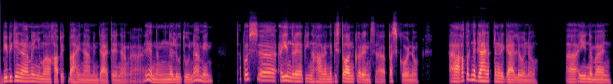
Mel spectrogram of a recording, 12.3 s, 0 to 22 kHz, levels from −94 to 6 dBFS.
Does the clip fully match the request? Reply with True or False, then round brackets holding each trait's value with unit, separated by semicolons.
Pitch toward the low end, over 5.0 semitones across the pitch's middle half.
True (125 Hz; 5.5 semitones)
